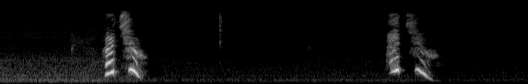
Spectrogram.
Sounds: Sneeze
